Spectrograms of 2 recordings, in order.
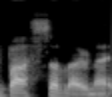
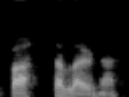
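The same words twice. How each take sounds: First: The 'c' is said as an s sound. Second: The 'c' is said as a th sound. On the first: The speaker calls it wrong. "You don't say Barcelona" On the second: The speaker calls it right. "Because the Spanish like to put th like Barcelona"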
